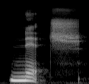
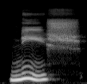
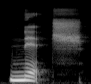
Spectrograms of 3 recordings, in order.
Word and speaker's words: niche: subtle subtle Word 98 niche Common mispronunciation nitch Correct pronunciation niche British or nitch. Both are accepted, but niche is standard in British English.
